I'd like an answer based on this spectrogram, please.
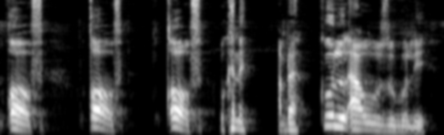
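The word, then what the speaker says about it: ق: খ ল্যাম কফ, কফ কোথা থেকে উচ্চারণ করবেন? কফ জিব্বার গোড়া উপরে তালু, কফ কফ কফ।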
